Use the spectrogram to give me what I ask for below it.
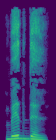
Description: ♪ beddal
